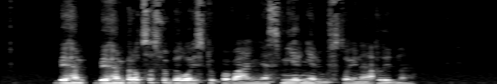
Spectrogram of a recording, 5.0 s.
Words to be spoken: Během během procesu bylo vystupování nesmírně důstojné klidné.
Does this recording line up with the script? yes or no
yes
